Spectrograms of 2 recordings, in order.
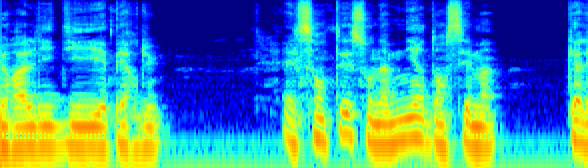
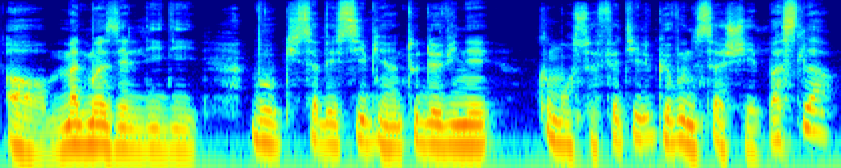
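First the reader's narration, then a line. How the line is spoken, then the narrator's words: Half serious, half playful. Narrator (French): Il parlait d'un ton moitié sérieux, moitié badin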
